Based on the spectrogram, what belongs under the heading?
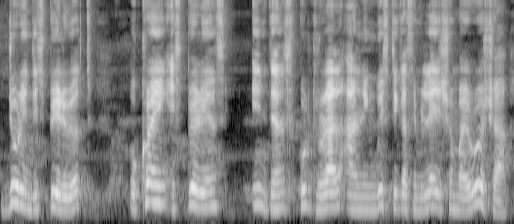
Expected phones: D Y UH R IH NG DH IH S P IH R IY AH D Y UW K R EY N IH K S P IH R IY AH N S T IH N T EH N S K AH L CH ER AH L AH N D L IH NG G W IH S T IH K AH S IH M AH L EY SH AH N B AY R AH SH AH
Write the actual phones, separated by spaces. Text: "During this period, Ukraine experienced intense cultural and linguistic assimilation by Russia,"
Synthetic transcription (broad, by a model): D Y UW R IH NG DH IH S P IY R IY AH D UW K R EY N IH K S P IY R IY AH N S IH N T EH N S K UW L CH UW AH L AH N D L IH NG G W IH S T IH K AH S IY M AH L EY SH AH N B AY R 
